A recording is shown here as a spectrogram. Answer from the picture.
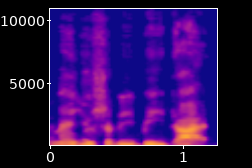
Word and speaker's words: BDaht: So the O I changed for the phonetic spelling of A-H, which is ah.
